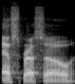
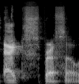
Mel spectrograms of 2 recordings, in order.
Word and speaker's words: espresso: but like i'm saying espresso is the right way to say it where some people will say espresso there's no x oh yeah that's dumb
